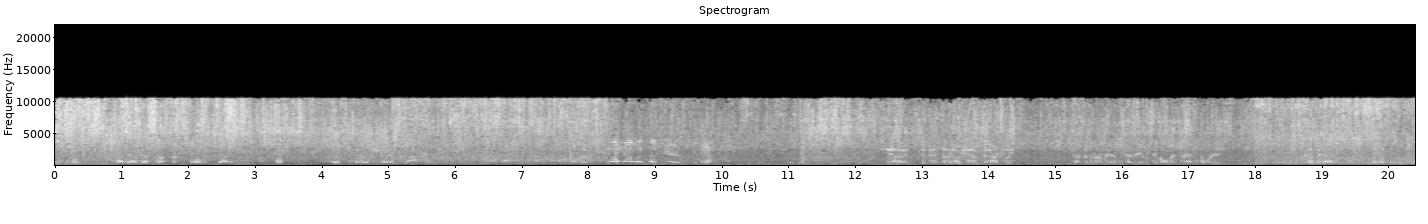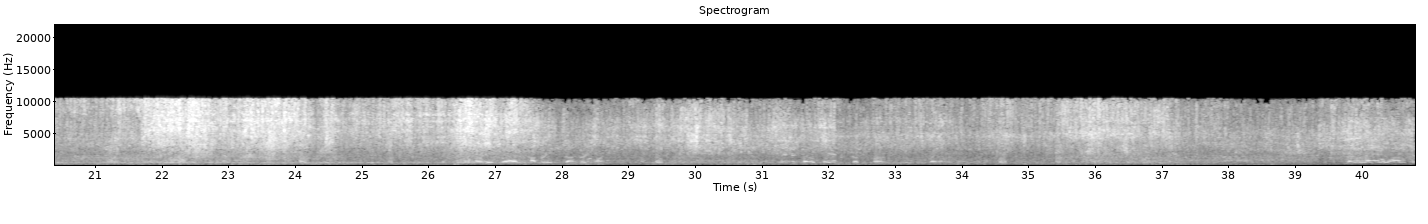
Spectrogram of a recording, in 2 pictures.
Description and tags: san bruno fire2010 mono
A recording of a neighborhood fire caused by a gas explosion in San Bruno Ca. USA 2010
California, communication, co-operation, destruction, disaster, emergency, field-recording, fire, fire-men, fire-women, radio, san-Bruno, water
